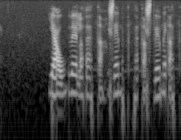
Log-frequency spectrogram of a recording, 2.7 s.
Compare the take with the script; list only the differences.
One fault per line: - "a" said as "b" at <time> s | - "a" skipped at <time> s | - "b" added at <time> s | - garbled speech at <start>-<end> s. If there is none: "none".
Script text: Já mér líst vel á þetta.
- "mér líst" skipped at 0.9 s
- garbled speech at 1.6-2.7 s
